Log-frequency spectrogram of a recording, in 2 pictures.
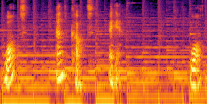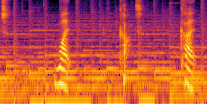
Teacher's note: in American English they tend to drop the T in the final position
